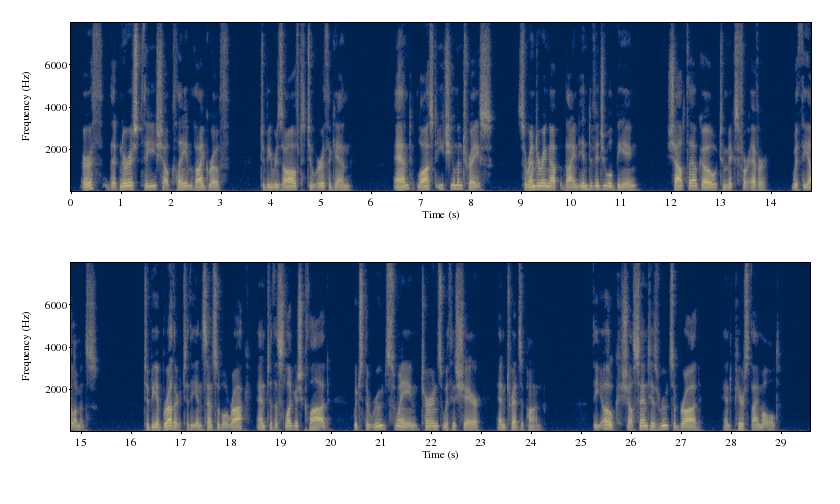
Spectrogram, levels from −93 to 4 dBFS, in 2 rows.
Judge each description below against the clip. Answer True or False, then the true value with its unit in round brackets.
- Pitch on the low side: True (120 Hz)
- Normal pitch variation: True (3.6 semitones)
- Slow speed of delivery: True (120 wpm)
